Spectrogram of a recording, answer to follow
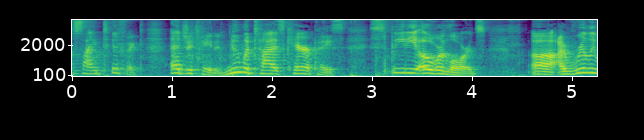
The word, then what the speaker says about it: pneumatized: We see no sign of any sort of pneumatized carapace, which is recently something that I learned how to say. I used to think it was pneumatomized.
